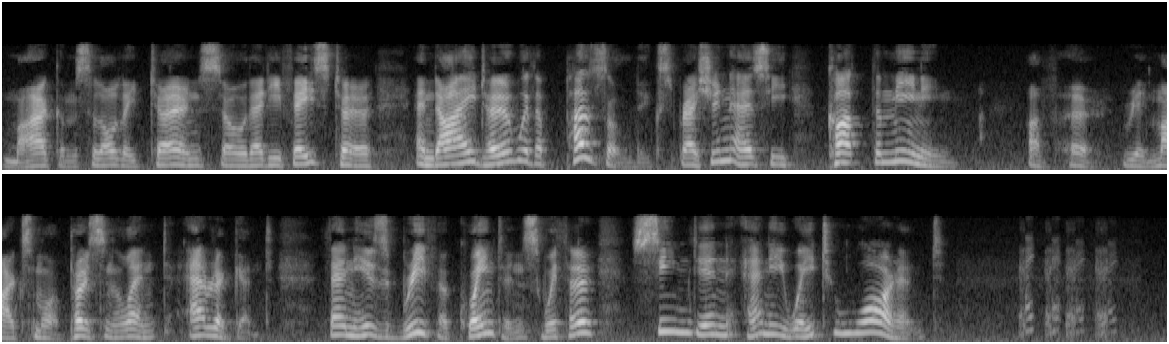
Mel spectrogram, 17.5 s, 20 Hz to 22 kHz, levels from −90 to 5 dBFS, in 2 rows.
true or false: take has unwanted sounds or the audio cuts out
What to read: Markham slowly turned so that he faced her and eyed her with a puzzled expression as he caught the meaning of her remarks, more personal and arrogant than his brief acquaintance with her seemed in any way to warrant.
true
